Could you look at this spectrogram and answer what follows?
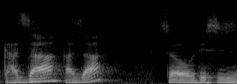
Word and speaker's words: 가즈아: If you actually pronounce it like that, 가즈아, it's not the same thing that people imagine. So you have to say it like 가자.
